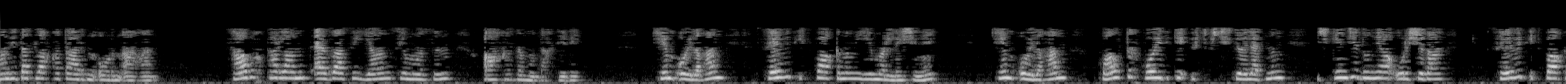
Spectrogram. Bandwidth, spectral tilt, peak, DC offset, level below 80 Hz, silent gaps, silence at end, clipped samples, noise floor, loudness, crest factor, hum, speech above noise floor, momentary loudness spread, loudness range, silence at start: 5.8 kHz; -9.5 dB/octave; -2 dBFS; under 0.1%; -50 dBFS; none; 0 s; under 0.1%; -49 dBFS; -20 LUFS; 18 dB; none; 30 dB; 10 LU; 3 LU; 0 s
